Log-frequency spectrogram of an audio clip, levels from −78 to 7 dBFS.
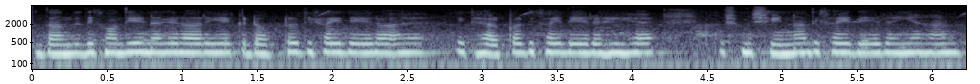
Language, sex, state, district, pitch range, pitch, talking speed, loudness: Punjabi, female, Punjab, Fazilka, 225-235 Hz, 230 Hz, 230 wpm, -11 LUFS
